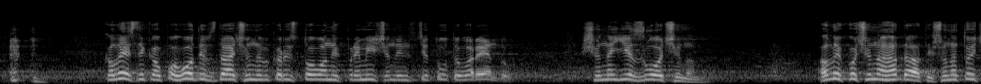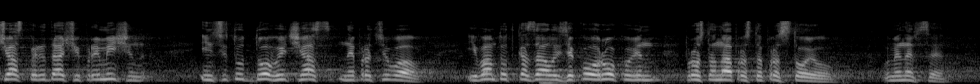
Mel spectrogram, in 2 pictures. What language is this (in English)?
Ukrainian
